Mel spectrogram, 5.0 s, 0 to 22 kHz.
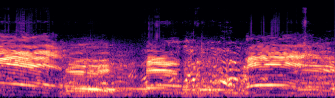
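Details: Sahiwal bull at a cattle market in Faridpur, Bangladesh, on 1 June 2024, giving loud, drawn-out harmonic moos of about a second each, three in a row, with crowd chatter behind.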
